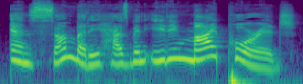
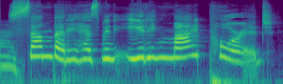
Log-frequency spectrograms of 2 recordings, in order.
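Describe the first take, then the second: First: It is said in a medium, ordinary voice. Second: It is said in a tiny, squeaky voice.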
